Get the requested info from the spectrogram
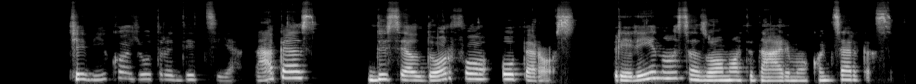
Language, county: Lithuanian, Utena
